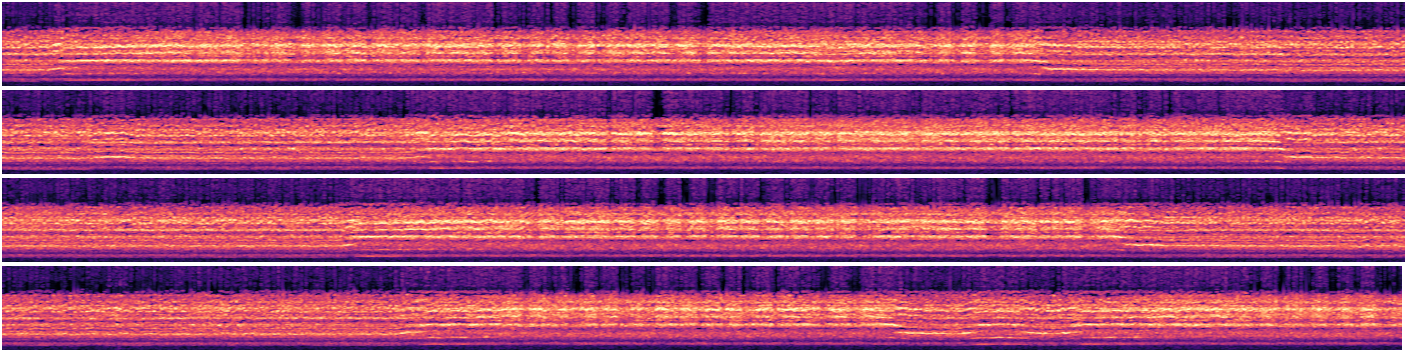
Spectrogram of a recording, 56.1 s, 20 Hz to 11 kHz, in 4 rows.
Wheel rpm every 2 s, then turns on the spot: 220, 240, 230, 230, 230, 220, 210, 200, 200, 230, 230, 230, 230, 220, 210, 210, 230, 230, 230, 230, 200, 200, 210, 230, 230, 220, 220, 230.
none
